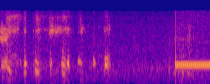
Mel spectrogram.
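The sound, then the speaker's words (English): A telephone line tone as a caller dials back in to a call: after a few seconds of muffled, band-limited talk, a steady, loud, mid-pitched tone starts abruptly and holds to the end. “She might be trying to call herself, dial herself back in.”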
